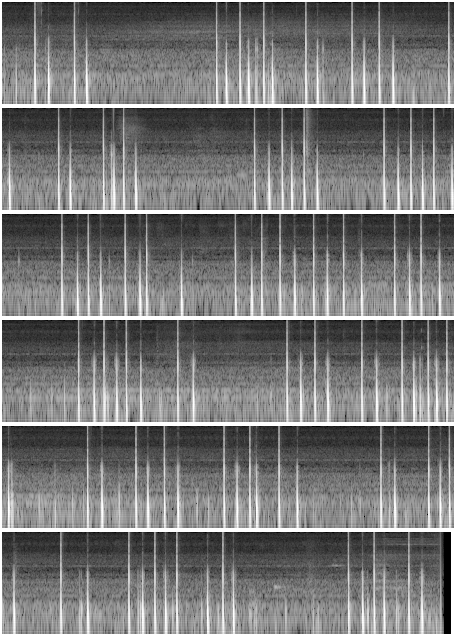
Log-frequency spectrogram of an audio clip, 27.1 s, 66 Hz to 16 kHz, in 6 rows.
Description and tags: phone keypad
Pushing buttons on an old mobile phone, no sound other than the buttons clicking. Recorded with an AT4021 mic into an Apogee Duet.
